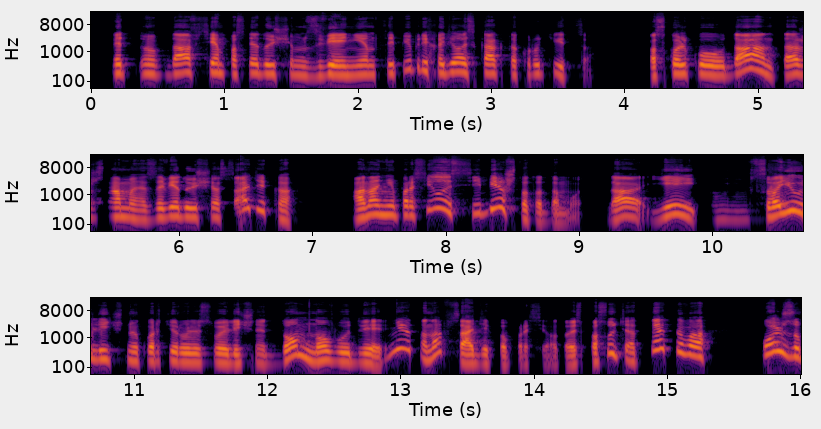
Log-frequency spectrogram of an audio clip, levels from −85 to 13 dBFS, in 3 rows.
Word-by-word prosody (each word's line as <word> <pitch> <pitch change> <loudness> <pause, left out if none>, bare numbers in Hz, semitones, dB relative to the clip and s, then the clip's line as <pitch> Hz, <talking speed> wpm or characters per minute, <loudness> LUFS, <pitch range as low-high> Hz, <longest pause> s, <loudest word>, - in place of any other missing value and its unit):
это, 185 0 0
эм 175 -2 -3
да, 190 +4 +4
всем 200 0 +1
последующим 180 -2 -3
звеньям 165 +2 +3
цепи 185 +8 -5
приходилось 210 -3 0
как-то 185 -3 +1
крутиться, 180 -3 -9 0.4
поскольку, 170 +2 +2
да, 230 - +5
та 170 +2 +3
же 170 - -9
самая 180 -5 0
заведующая 175 +2 0
садика, 295 - -2 0.4
она 215 - +5
не 210 -1 0
просила 245 - -1
себе 235 +11 -1
что-то - - -5
домой, - - -11 0.2
да, 185 -2 +3
ей 190 +4 -1
в 145 0 -24
в - - -24
свою 220 +10 +4
личную 185 -5 -3
квартиру 160 -1 0
или 145 - +1
в - - -11
свой 145 -1 +1
личный 135 0 -3
дом 175 - +2
новую 165 -2 +2
дверь. 145 - -1
Нет, 395 +3 -1
она - - 0
в - - -29
садик - - +3
попросила. 485 - -10
То - - -8
есть - - -1
по - - +1
сути, 300 -1 -3
от - - -4
этого 315 - +2 0.3
пользу 285 -5 +3
185 Hz, 185 wpm, -24 LUFS, 165-220 Hz, 0.4 s, да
